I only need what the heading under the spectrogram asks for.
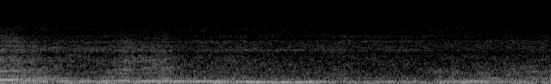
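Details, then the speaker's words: Toyota Starlet hotrod on slicks at a Curborough Sprint session, after chassis welds were repaired and fuel and ignition gremlins sorted: steady, smooth engine drone with mild rises and falls in revs, no misfires or stumbles, running normally. "That sounds a lot better."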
